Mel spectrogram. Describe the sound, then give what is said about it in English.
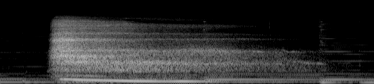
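A deep breath in and out during a guided bedtime relaxation for children, heard as one long, loud, breathy sigh with a low voiced tone sliding down in pitch before fading, over a quiet steady background. “Okay, deep breath in and out.”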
